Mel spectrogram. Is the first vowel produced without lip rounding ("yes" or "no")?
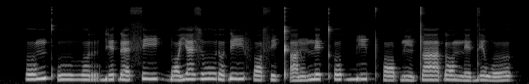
no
